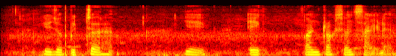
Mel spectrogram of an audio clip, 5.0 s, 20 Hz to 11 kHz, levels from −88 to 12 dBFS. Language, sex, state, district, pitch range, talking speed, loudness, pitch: Hindi, male, Gujarat, Gandhinagar, 125-140 Hz, 95 wpm, -17 LUFS, 135 Hz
